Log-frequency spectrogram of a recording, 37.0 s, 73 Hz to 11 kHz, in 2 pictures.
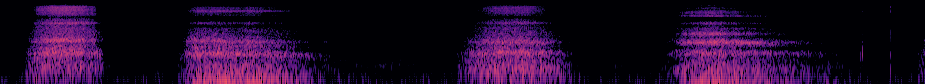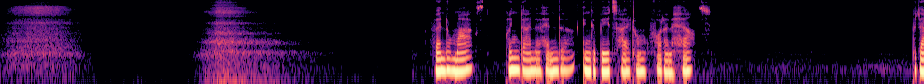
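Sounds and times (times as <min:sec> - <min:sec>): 
deep slow breathing during a guided relaxation: 0:03.6 - 0:06.8, 0:09.2 - 0:11.5, 0:13.3 - 0:17.0, 0:22.4 - 0:25.4
speech: 0:27.2 - 0:32.8, 0:36.8 - 0:36.9.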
